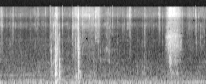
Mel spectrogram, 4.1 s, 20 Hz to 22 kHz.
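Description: Rear door of a 2018 Dodge Journey being opened: a sharp latch click about a second in and a second click about half a second later, then a brief rustle, over a steady low hum.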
